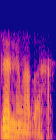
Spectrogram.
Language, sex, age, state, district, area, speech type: Sanskrit, female, 30-45, Karnataka, Shimoga, urban, conversation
